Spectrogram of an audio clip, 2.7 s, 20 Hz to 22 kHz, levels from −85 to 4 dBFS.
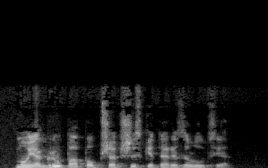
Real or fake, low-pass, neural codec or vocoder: real; 10.8 kHz; none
